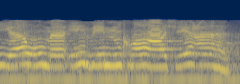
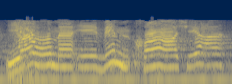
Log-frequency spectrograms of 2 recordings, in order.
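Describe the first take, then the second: Both takes have the same delivery.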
